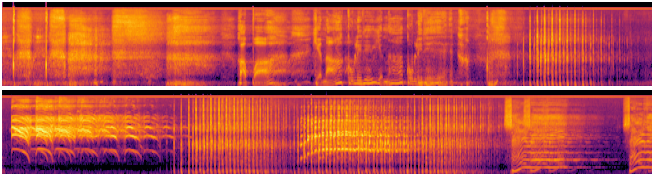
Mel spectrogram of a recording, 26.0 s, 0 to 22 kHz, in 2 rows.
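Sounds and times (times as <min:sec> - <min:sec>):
person making vocal clicking: 0:00.2 - 0:01.4, 0:09.7 - 0:12.2, 0:16.4 - 0:19.4
vocal rising-and-falling chirps: 0:13.2 - 0:17.6, 0:18.9 - 0:22.8
vocal whistle-like tone: 0:13.2 - 0:18.1, 0:18.9 - 0:22.8.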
